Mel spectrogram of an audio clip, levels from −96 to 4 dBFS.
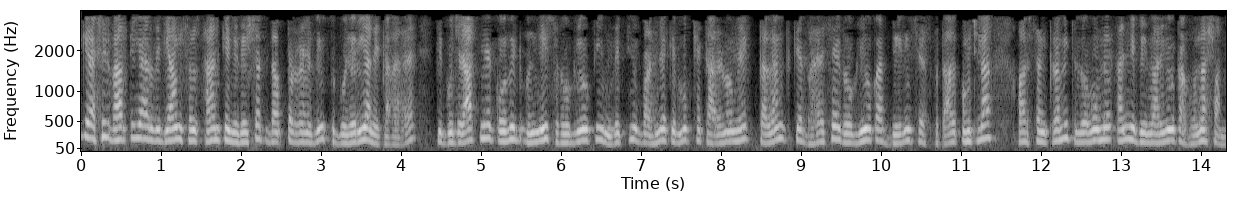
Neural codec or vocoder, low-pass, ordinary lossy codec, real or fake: codec, 16 kHz, 2 kbps, FreqCodec, smaller model; 3.6 kHz; MP3, 24 kbps; fake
